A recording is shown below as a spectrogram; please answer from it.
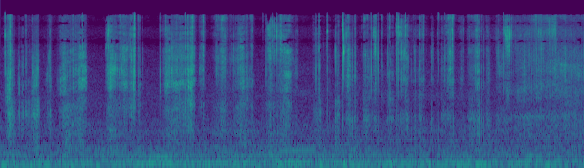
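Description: Short white nails scratch and tap across a solid, wet outdoor concrete pavement with a joint. The result is a dense, gritty stream of bright scraping and crunchy clicks over a soft low rumble, with each tap dying away almost instantly.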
